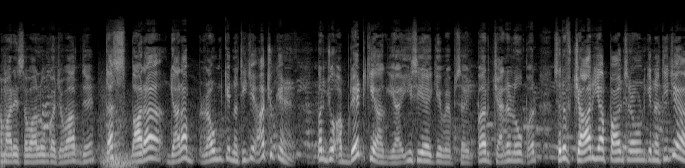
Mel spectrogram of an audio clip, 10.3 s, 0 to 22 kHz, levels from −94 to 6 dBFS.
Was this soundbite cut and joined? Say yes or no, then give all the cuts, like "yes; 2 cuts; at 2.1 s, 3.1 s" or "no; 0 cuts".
yes; 1 cut; at 1.5 s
